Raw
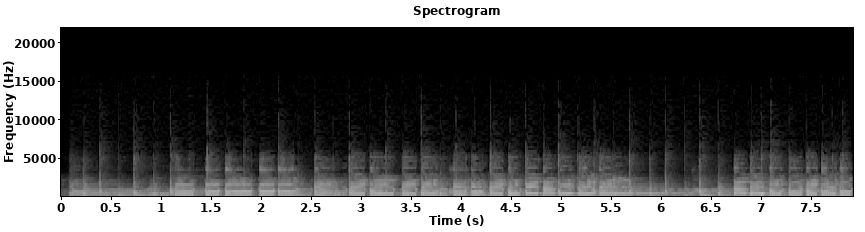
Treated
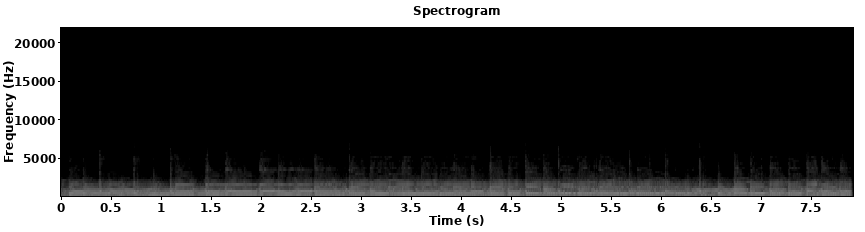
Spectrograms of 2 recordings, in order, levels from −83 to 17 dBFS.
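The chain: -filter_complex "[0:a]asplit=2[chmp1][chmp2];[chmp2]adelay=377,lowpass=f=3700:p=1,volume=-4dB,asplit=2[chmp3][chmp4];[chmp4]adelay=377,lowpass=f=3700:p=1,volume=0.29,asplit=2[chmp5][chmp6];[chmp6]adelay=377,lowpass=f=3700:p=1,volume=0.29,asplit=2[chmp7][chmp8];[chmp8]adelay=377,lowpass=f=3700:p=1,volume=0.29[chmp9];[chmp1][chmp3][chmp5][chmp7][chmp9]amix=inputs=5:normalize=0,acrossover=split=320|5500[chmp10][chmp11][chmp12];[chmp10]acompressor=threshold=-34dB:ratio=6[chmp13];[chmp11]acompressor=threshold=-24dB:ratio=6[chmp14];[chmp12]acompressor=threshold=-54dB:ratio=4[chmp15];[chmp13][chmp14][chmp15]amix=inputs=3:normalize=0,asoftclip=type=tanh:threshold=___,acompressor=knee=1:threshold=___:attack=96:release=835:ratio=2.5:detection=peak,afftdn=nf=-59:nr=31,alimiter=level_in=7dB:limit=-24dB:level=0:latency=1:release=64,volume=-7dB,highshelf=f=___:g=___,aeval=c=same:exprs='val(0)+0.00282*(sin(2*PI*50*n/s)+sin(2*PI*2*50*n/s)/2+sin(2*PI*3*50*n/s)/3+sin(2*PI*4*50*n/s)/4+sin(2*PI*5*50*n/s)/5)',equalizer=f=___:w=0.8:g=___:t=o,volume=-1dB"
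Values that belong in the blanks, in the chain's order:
-25dB, -41dB, 3500, -11, 2500, -9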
